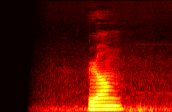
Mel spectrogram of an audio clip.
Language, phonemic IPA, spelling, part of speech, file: Assamese, /ɹɔŋ/, ৰং, noun, As-ৰং.ogg
- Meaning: colour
